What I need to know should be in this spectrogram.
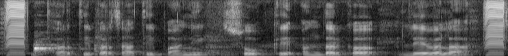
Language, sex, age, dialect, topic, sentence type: Bhojpuri, male, <18, Western, agriculture, statement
